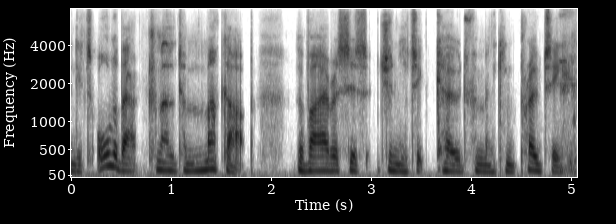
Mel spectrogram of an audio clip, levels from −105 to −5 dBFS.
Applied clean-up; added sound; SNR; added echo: neural diffusion model UNIVERSE++.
